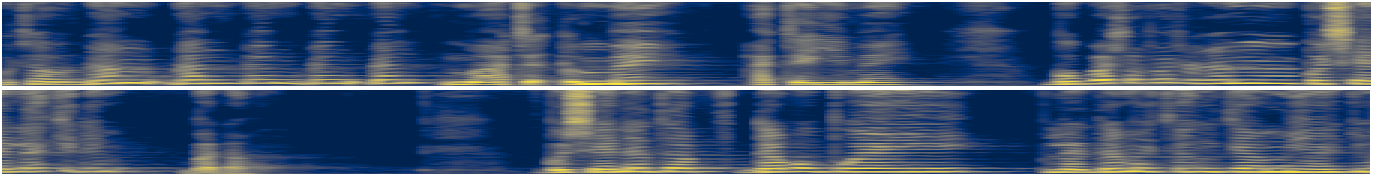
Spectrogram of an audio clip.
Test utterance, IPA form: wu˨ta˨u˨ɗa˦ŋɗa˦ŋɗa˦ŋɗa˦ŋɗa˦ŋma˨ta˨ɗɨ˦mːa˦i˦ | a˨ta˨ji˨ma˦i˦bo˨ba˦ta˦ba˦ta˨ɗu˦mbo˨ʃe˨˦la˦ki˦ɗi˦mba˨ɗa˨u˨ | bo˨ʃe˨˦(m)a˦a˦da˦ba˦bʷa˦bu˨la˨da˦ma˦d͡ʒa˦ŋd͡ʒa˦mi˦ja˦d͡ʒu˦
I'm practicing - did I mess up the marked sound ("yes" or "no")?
yes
